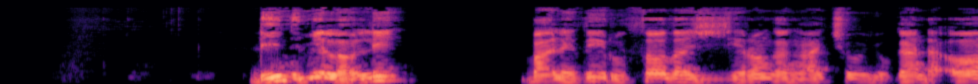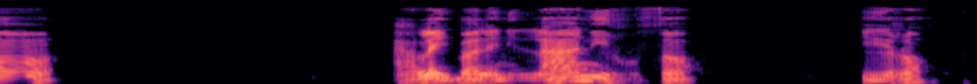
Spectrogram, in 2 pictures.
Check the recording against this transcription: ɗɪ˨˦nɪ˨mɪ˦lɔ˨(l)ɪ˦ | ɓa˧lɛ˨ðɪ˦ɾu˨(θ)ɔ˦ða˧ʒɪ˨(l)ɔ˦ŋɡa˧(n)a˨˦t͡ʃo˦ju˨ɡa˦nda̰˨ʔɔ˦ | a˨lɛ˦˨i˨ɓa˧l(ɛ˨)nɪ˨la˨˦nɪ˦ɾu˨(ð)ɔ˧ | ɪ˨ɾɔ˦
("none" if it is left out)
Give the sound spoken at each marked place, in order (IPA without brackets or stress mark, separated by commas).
l, θ, ɾ, ŋ, ɛ˨, θ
